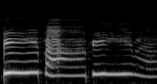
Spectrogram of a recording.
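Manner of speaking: high chirpy bird call; high mimicked birdsong; bird call imitation. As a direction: sing it like a little bird. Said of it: "they always sound like they're saying".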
